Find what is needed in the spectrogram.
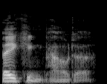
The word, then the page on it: baking powder: British English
